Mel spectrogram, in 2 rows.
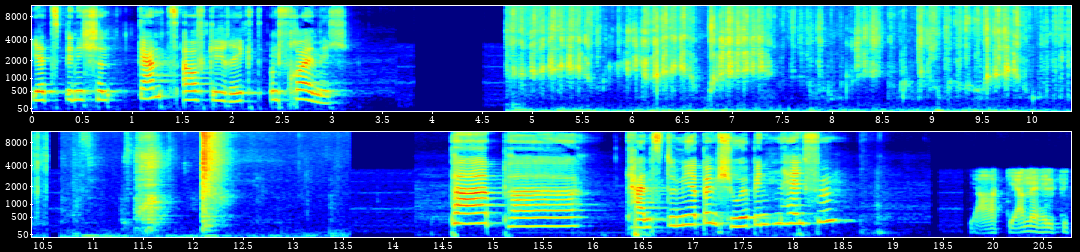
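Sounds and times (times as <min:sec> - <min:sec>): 
speech: 0:00.0 - 0:03.2, 0:14.6 - 0:18.5, 0:19.8 - 0:20.7
teeth being brushed with a toothbrush: 0:04.8 - 0:12.0.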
